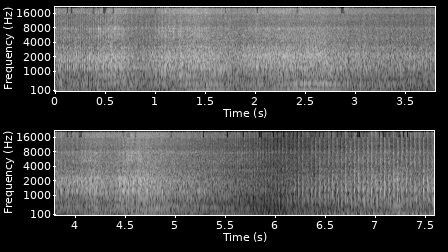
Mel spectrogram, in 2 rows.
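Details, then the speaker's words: 2012 Isuzu Panther Grand Touring diesel: throttle blips, with the clatter rising and falling smoothly, even, with no misses or knocks; no smoke from the exhaust. Normal revving. "Nah itu mobilnya sehat seperti itu kan, reng gitu. Itu mobilnya mobil sehat."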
